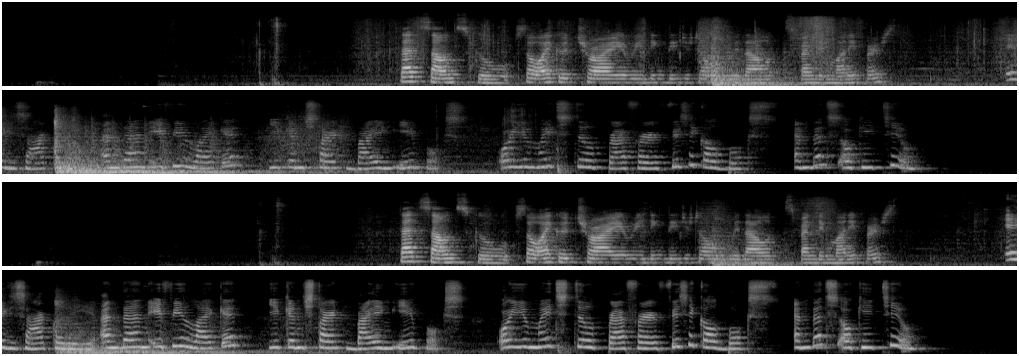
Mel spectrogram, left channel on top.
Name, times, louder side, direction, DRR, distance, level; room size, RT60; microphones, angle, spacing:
sound 1, 2.5-15.8, left 5 dB, 85° left, 0.4 m, -33 dB
voice 1, 4.0-8.9, equal, 5° right, 6 dB, 0.3 m, -27 dB
voice 2, 10.0-12.5 12.8-14.8 15.1-19.3, right 5 dB, 85° right, 8 dB, 0.4 m, -27 dB
3.3 x 2.6 x 4.6 m, 0.43 s
head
